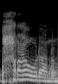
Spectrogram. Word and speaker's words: 파라오: 썼을 때 그 바로는 그 우리는 바로라 얘기하지만 영어 발음에는 파라오는 말을 써요 파라오 파라오가 그냥 우리는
